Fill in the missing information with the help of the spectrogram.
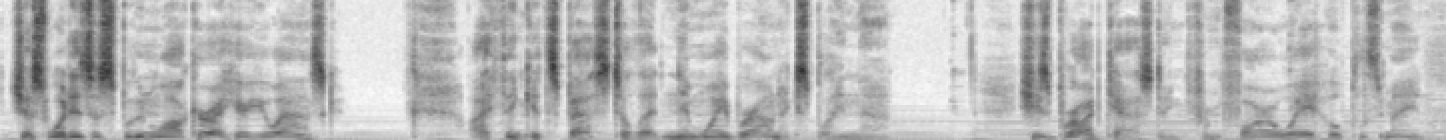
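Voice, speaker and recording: A man's voice: on the high side, moderate pace, a bit bright, faint music behind. A man giving an explainer narration as a filmmaker and presenter.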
